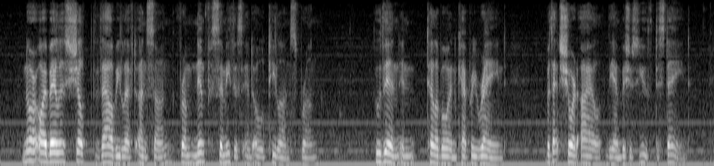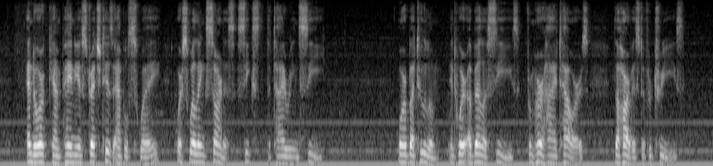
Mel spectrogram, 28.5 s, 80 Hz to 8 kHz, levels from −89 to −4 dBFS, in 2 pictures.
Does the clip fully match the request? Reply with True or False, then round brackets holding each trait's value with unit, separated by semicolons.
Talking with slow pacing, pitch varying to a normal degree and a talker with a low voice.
True (120 wpm; 3.5 semitones; 130 Hz)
